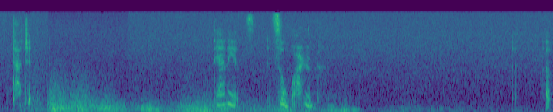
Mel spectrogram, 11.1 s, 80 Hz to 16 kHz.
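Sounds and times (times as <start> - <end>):
deep rumble of thunder: 0.0 - 9.8
speech: 4.4 - 4.9, 5.5 - 6.5.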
